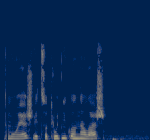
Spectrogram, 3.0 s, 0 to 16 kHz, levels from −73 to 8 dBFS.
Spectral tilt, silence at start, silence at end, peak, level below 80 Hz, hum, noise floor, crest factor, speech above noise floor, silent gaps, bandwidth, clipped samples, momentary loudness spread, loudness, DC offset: -3 dB/octave; 0.1 s; 0.7 s; -14 dBFS; -66 dBFS; none; -63 dBFS; 16 dB; 36 dB; none; 11.5 kHz; under 0.1%; 4 LU; -27 LUFS; under 0.1%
